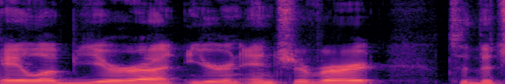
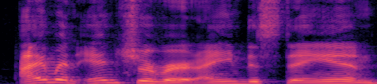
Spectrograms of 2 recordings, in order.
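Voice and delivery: mocking whiny voice; 6 semitones higher than usual. Mocking what people claim.

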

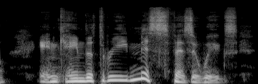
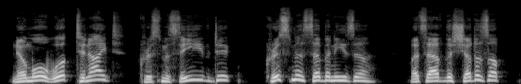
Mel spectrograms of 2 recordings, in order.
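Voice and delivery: louder, higher hearty announcement; jovial cry; 5 semitones higher, 4 dB louder than usual. A narrator's reading. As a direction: call it out jovially to the apprentices. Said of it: "cried old Fezziwig".

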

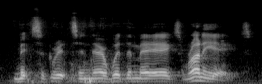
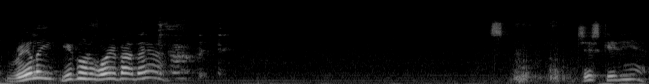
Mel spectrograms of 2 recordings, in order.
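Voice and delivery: high, fast, teasing disbelief; playful father; 8 semitones higher, 4 dB quieter than usual. Acted. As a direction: laugh it off and tell them to just get in.

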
